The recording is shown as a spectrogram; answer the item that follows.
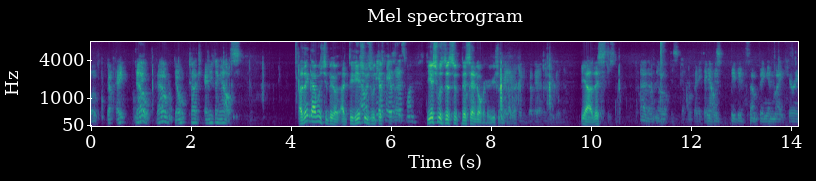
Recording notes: We were experiencing some technical difficulties, but we hope to have them all dealt with by the next episode.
